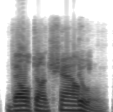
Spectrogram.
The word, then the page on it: Weltanschauung: American English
